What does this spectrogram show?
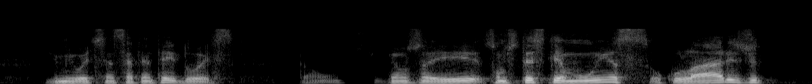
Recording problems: wrong speed and pitch; too slow and too low; 0.7 times normal speed
high frequencies cut off; noticeable; nothing above 5 kHz
garbled, watery; slightly

